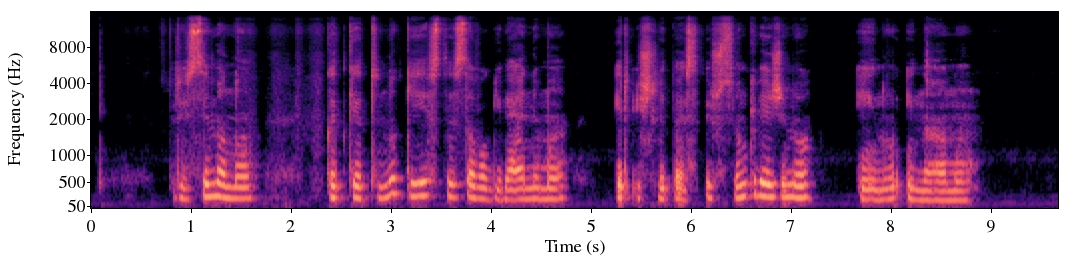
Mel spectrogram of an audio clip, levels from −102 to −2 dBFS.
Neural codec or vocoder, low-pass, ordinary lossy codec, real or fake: vocoder, 44.1 kHz, 128 mel bands every 512 samples, BigVGAN v2; 14.4 kHz; AAC, 96 kbps; fake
